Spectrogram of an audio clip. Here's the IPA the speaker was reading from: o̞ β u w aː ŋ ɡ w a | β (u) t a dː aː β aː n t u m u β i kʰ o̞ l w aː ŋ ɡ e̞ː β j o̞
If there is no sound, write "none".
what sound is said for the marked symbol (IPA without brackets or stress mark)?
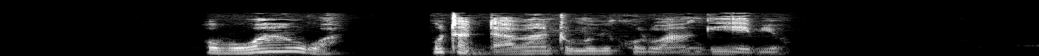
u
